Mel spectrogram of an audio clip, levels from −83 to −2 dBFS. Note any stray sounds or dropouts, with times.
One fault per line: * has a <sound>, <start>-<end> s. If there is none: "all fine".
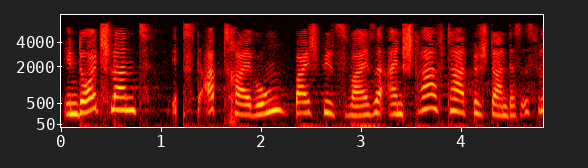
* has a dropout, 1.1-1.2 s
